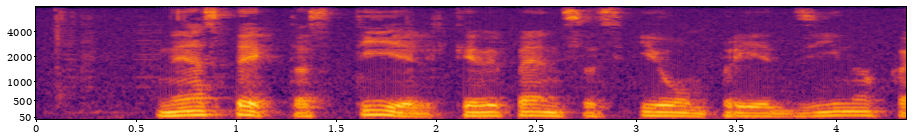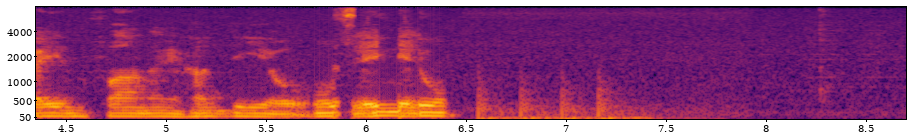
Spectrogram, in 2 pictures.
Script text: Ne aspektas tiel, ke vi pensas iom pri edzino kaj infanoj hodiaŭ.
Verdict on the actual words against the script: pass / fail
fail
